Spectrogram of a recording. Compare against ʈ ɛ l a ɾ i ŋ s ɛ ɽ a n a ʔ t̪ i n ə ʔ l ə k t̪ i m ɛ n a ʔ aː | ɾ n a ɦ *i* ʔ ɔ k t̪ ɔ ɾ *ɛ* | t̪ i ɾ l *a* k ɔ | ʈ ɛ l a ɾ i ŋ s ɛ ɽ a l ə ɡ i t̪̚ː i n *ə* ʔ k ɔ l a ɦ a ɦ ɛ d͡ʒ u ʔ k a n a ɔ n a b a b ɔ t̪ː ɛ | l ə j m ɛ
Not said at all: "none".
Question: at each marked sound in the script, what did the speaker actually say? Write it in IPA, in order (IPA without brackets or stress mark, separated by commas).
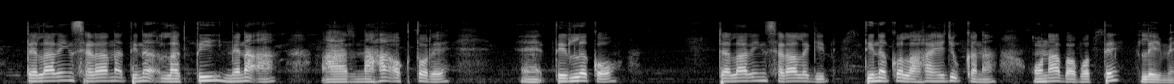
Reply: a, ɛ, ə, ə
